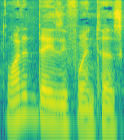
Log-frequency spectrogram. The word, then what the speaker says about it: Fuentes: Just sounds funny when you say I think it's properly pronounced Fuentes. – Fuentes? – It's Fuentes. I believe that's the proper Hispanic...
